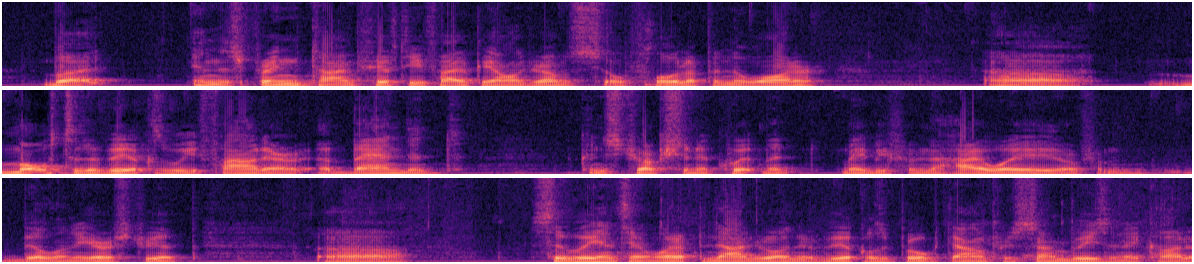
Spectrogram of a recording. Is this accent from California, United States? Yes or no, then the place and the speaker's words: no; Montana, United States; I was born and raised in Montana and joined the military in high school.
